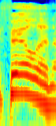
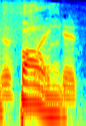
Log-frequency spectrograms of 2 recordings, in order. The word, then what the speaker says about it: Fallen: say it again then it's Fallen yeah Fallen just like it's spelled okay so how you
